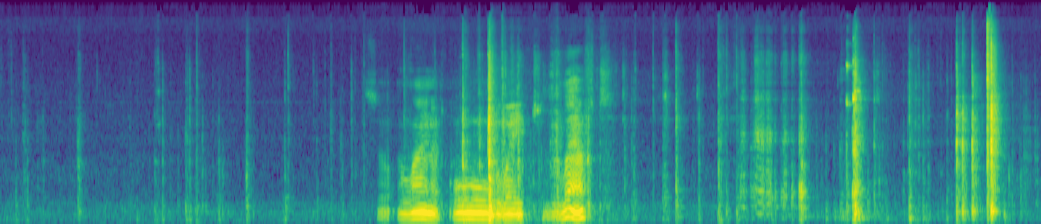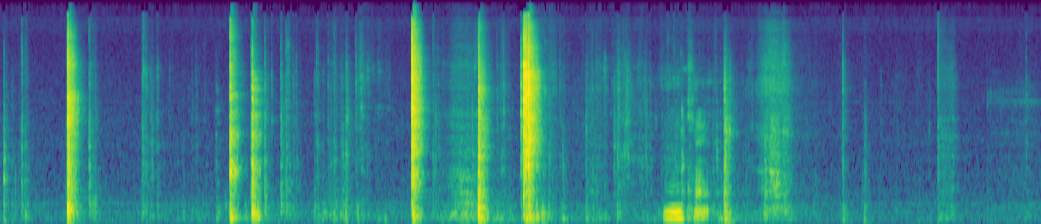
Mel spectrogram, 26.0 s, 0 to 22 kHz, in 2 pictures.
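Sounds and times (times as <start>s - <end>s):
plastic parts clicking and knocking: 7.8s - 17.6s, 18.2s - 20.0s.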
